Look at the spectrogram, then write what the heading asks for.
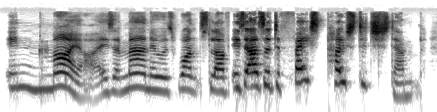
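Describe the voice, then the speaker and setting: High-pitched young bride played by an actress, sentimental and jealous, theatrically earnest Victorian comedy style for radio. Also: female voice, animated, measured pace, bright, forceful tone, exaggerated voice. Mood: high-minded, reproachful. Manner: mannered, declamatory, earnest. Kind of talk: theatrical comic radio play acting. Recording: remote home video-call recording.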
